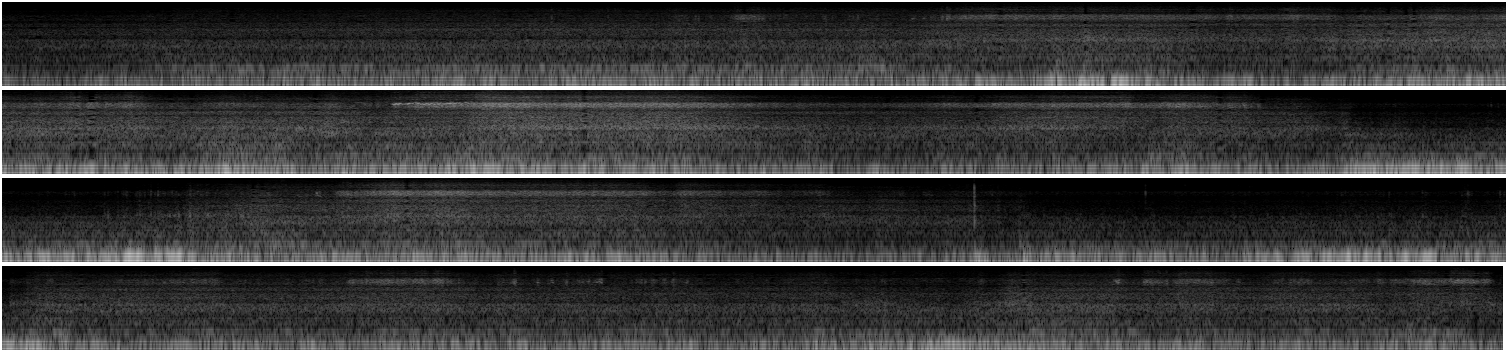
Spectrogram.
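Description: Strong wind and airflow buffeting the microphone of a camera on a paraglider in flight: a steady low rumble with a hiss that swells and fades in gusts, loudest around ten seconds in and dropping back twice.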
